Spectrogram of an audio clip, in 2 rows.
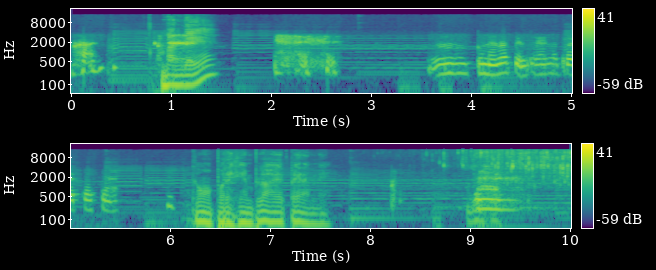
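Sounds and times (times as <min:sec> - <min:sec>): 
speech: 0:00.0 - 0:01.5, 0:03.7 - 0:07.6, 0:09.0 - 0:09.6
water running from a faucet: 0:08.6 - 0:09.9.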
